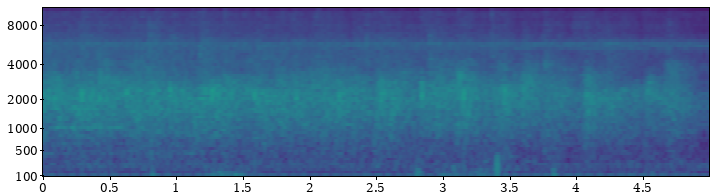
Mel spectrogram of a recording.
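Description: A church congregation claps and cheers in a steady, dense wash of applause with scattered low thumps, sustained throughout and fading slightly at the end.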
